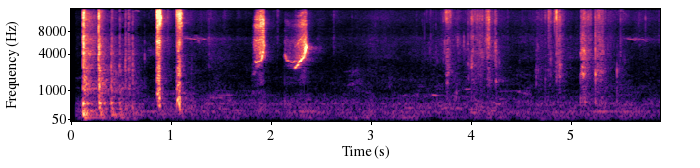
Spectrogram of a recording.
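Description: A few sharp clicks in the first second, then two short, high bird chirps about two seconds in. After that come the soft, scattered clicks of a cat crunching dry kibble.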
